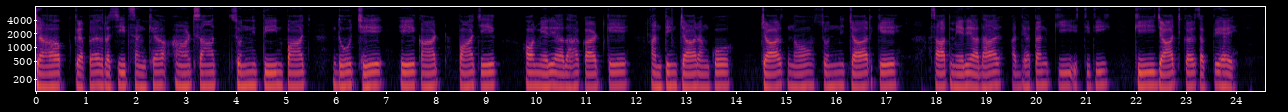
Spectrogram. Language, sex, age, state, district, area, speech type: Hindi, male, 30-45, Madhya Pradesh, Seoni, rural, read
